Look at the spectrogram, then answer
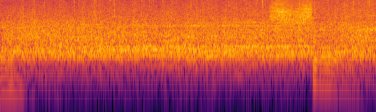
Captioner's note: applause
